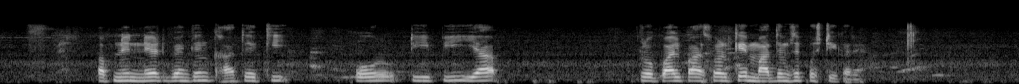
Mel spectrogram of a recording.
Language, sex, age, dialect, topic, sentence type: Hindi, male, 25-30, Kanauji Braj Bhasha, banking, statement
